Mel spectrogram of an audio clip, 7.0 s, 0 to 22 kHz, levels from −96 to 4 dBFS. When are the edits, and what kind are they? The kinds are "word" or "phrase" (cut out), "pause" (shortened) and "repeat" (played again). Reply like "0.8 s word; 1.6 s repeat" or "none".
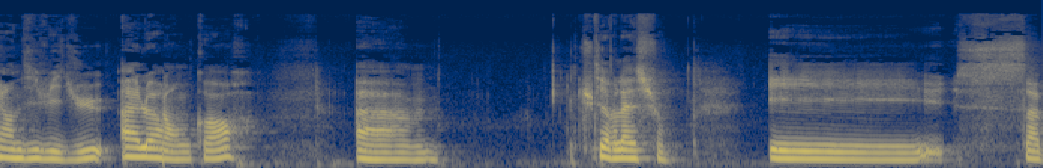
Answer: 1.1 s word; 4.0 s word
